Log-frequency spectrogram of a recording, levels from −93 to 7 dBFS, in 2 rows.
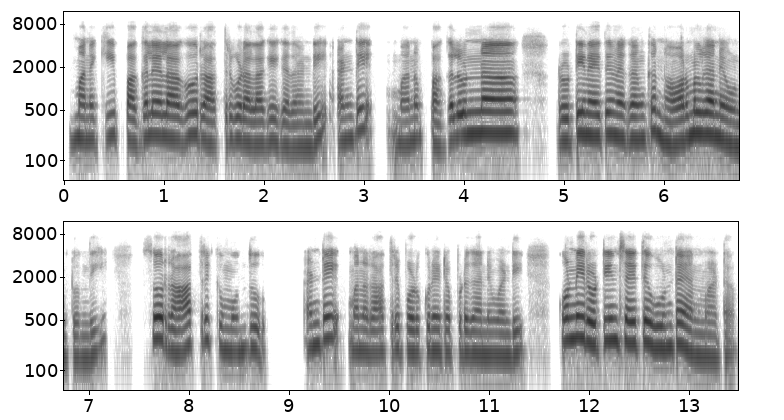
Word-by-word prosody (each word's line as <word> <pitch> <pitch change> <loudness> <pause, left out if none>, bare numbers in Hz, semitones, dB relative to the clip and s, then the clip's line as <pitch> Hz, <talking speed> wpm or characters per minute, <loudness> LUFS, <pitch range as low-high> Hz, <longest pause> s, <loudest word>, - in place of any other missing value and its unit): మనకి 195 +1 -4 0.2
పగలు 200 +4 0
ఎలాగో 210 0 +1
రాత్రి 180 +2 -3
గూడా 195 -2 +1
అలాగే 175 +2 -2
గ‌దండీ. 160 +3 -4 0.2
అంటే 205 +7 -3 0.4
మనం 180 +3 -5
పగలున్నా 225 +8 +4 0.7
రొటీన్ 225 +4 +2
అయితేనే 220 0 +1
గనక 200 +4 -1 0.2
నార్మల్‌గానే 210 +3 +4
ఉంటుంది. 155 +1 -8 0.5
సో 275 - +4 0.2
రాత్రికి 220 +4 -2
ముందు 195 +2 -4 0.5
అంటే 230 +6 +1 0.2
మనం 190 -1 -3
రాత్రి 190 +2 -6
పడుకునేటప్పుడు 185 0 -3
గా‌నివ్వండి 170 0 -4 0.4
కొన్ని 275 +2 +5
రొ‌టీన్స్ 260 +2 +2
అయితే 240 +1 +3
ఉంటాయనమాట. 180 -8 -1
195 Hz, 120 wpm, -23 LUFS, 180-225 Hz, 0.7 s, కొన్ని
